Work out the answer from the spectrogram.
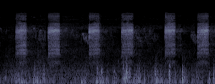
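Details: Corncrake, a male calling in summer meadows of Ukraine: harsh, dry, creaking rasps repeated roughly twice a second, like wooden planks clicking, with low rumbling background noise underneath.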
